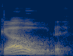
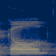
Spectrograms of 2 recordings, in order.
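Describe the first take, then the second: First: The L sound is dropped entirely. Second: The L sound is clearly pronounced.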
